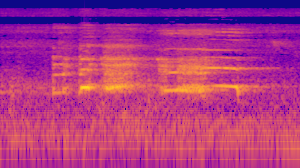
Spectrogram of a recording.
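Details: Young rooster crowing: a single loud, harmonic crow of about two seconds with a rough opening burst, a sustained middle phrase and a falling close, over a quiet background.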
